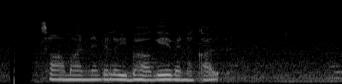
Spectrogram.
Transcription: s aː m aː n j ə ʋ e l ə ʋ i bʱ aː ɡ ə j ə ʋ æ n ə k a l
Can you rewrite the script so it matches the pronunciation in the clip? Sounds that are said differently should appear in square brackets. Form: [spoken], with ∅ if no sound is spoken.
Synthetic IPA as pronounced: s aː m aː n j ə ʋ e l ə ʋ i bʱ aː ɡ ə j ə ʋ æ n ə k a l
